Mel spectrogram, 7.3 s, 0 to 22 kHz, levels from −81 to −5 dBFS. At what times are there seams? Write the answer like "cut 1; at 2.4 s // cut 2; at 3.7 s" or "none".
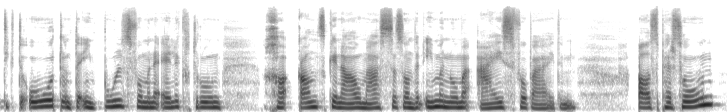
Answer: cut 1; at 6.2 s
